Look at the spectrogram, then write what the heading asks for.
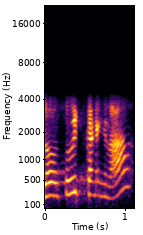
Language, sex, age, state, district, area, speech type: Tamil, female, 45-60, Tamil Nadu, Salem, rural, conversation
